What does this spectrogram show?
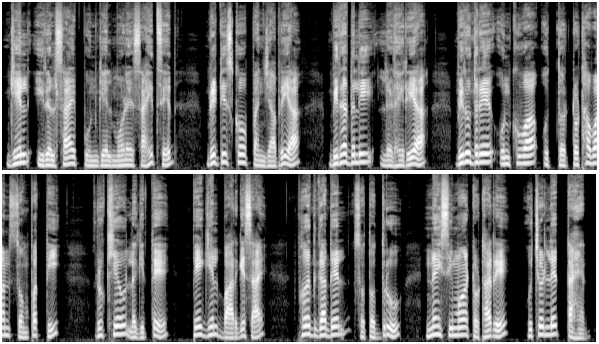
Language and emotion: Santali, neutral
